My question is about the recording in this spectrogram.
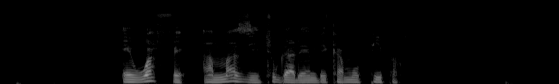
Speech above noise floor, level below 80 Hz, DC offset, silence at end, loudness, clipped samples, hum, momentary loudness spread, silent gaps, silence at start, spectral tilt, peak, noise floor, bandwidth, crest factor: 41 dB; -68 dBFS; under 0.1%; 1.6 s; -43 LUFS; under 0.1%; none; 11 LU; none; 1.2 s; -6.5 dB/octave; -22 dBFS; -83 dBFS; 11.5 kHz; 22 dB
